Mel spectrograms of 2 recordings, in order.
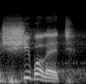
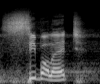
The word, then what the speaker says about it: Shibolete: Se respondesse que não, os homens de Gileade lhe diziam: Então diga Shibolete. Se ele dizia Sibolete, não podendo pronunciar corretamente a palavra, então o agarravam e matavam nos vales do Jordão.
